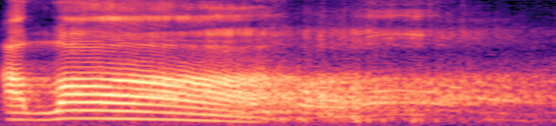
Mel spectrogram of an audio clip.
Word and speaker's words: আল্লাহ: পাকের নাম উচ্চারণ হচ্ছে আল্লাহ মুখটা একটু গোল হয়ে যাবে বলেন আল্লাহ আল্লাহ পৃথিবীতে বিভিন্ন জাতি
